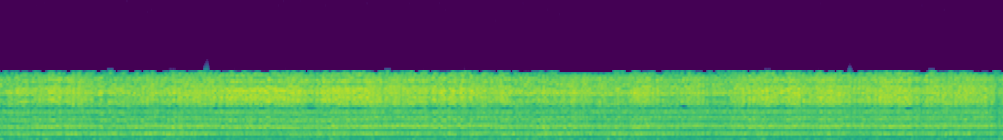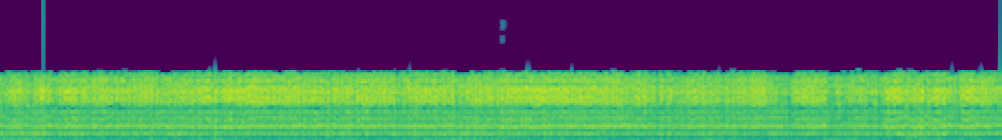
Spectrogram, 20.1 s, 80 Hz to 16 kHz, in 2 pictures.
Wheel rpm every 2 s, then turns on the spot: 220, 220, 230, 230, 230, 230, 230, 230, 230, 230.
none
